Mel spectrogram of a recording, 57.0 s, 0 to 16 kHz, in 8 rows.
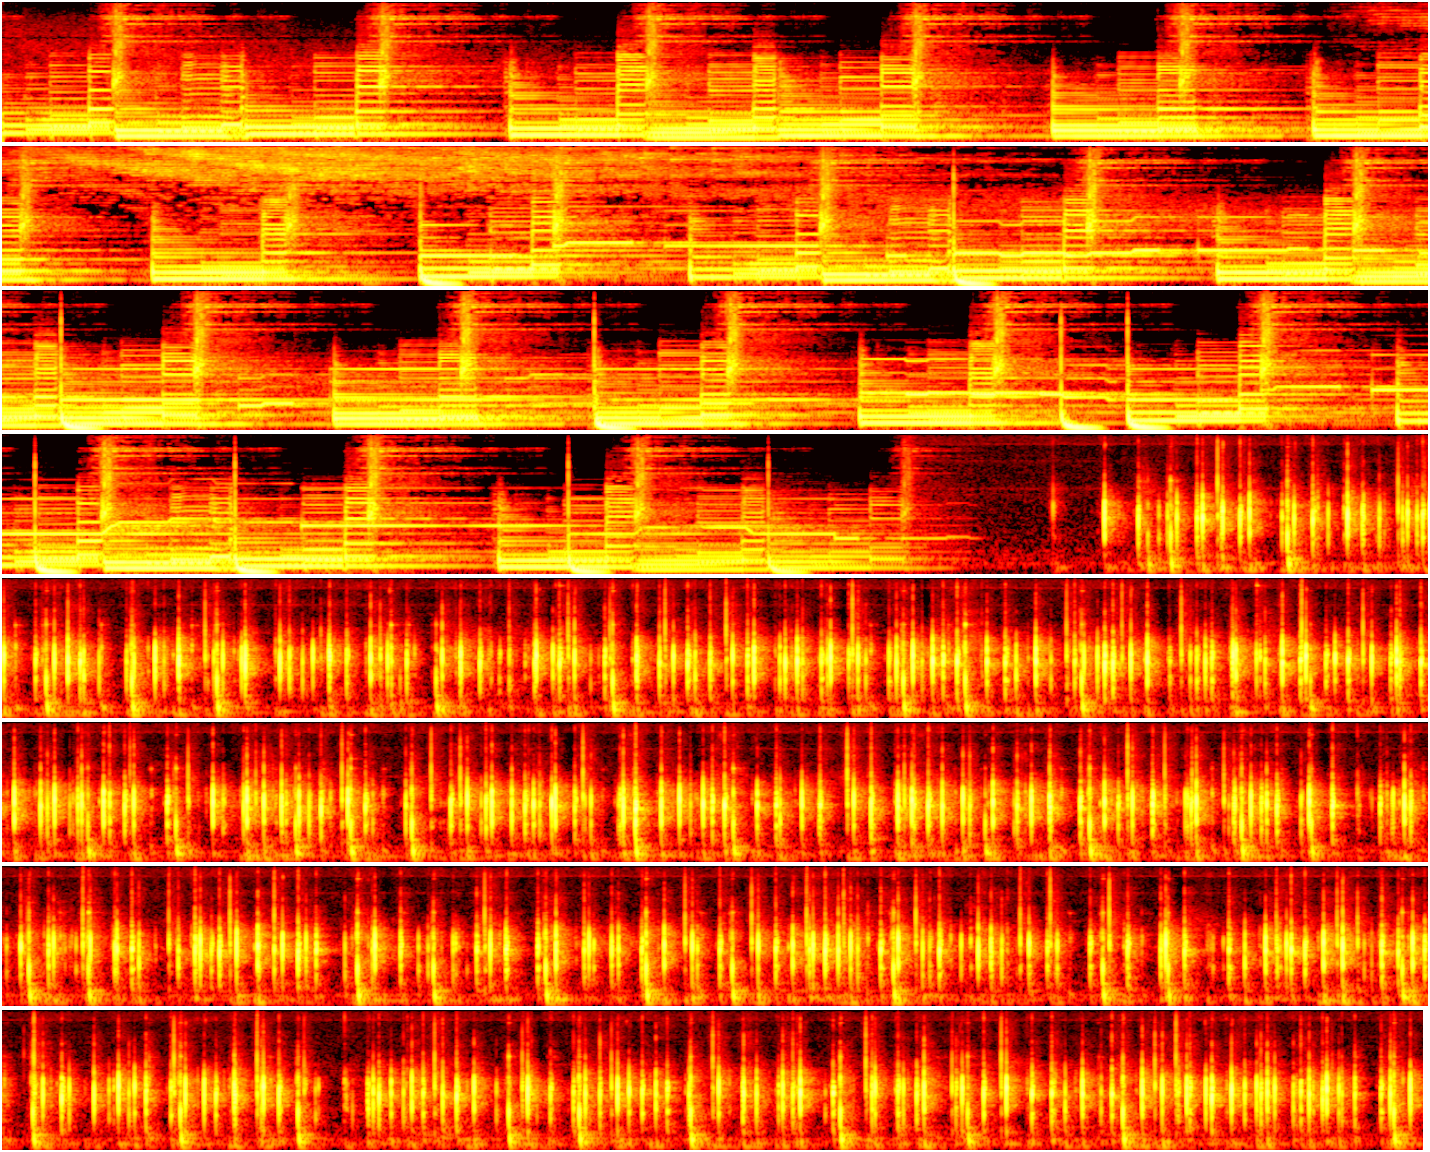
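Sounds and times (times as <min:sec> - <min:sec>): mechanical keyboard typing: 0:26.8 - 0:57.0.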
